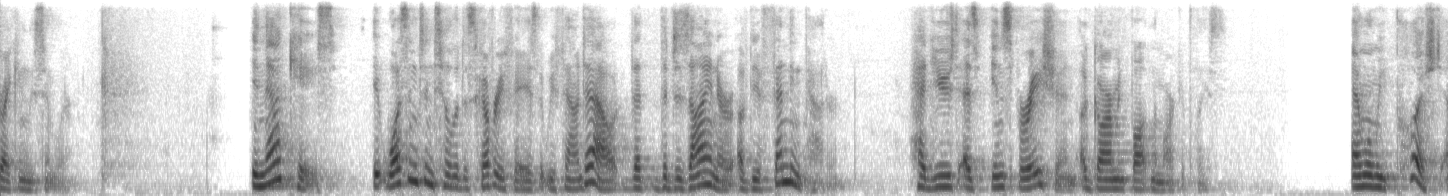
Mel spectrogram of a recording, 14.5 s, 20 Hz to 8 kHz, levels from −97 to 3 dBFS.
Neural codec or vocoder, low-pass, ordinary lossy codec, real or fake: none; 7.2 kHz; Opus, 24 kbps; real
